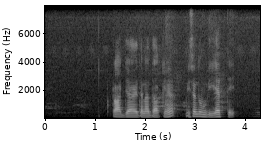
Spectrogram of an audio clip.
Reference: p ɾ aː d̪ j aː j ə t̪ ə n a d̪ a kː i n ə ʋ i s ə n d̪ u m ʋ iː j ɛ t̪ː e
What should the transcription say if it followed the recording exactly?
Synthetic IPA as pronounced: p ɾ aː d̪ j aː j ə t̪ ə n a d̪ a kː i n ə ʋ i s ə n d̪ u m ʋ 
